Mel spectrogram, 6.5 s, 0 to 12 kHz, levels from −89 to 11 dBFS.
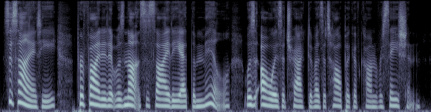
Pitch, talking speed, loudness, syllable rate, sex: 190 Hz, 140 wpm, -19 LUFS, 5.4 syllables/s, female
